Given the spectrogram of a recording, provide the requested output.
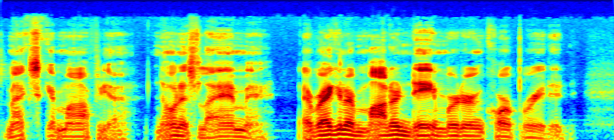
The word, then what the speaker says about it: Eme: Mafia, known as La Eme, a regular modern-day Murder Incorporated. And he was proud of it. Eme, pronounced "eh meh", is the Spanish phonetic pronunciation of the letter M for Mafia.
